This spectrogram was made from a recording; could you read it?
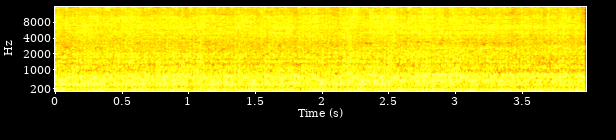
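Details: Yamaha FZ6 revving after riding ~70 km on two cylinders from a failed ignition coil connector: a busy, uneven mechanical clatter of about three beats a second; a strange engine noise of uncertain cause.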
